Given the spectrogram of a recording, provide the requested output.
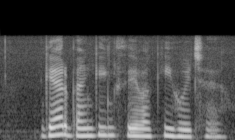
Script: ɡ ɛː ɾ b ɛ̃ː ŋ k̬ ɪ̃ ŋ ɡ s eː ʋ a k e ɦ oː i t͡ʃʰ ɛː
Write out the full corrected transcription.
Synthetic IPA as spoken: ɡ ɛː ɾ b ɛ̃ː ŋ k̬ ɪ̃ ŋ ɡ s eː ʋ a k i ɦ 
